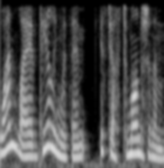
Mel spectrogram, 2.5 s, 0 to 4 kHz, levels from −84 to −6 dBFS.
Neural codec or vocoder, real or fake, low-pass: none; real; 3.6 kHz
